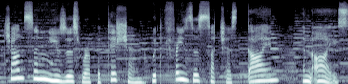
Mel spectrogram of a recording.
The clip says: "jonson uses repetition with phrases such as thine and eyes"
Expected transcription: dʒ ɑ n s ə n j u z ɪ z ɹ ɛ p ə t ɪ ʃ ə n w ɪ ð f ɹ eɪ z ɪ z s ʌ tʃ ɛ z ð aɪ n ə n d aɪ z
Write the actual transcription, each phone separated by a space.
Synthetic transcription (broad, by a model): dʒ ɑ n s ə n j u z ɪ z ɹ ɛ p ə t ɪ ʃ ə n w ɪ ð f ɹ eɪ z ɪ z s ʌ tʃ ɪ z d aɪ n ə n aɪ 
